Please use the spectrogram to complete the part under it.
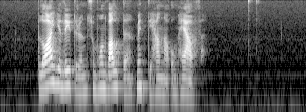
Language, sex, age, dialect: Faroese, female, 36-60, Norðuroyggjar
